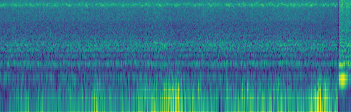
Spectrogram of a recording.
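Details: Honey bees leaving their hive as a swarm: a steady, low droning buzz with a clear hum band, partly covered by heavy low rumble that swells and fades, like wind or handling noise.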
